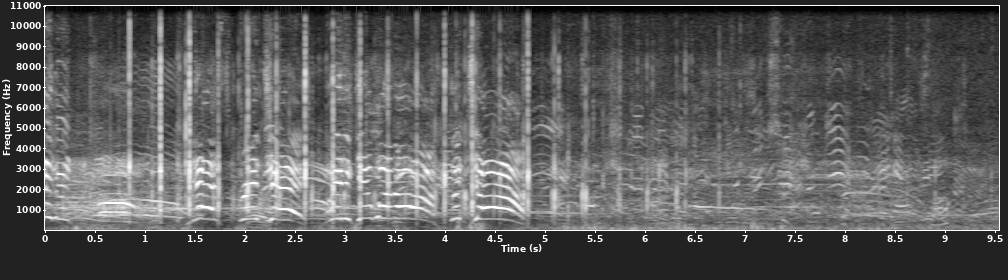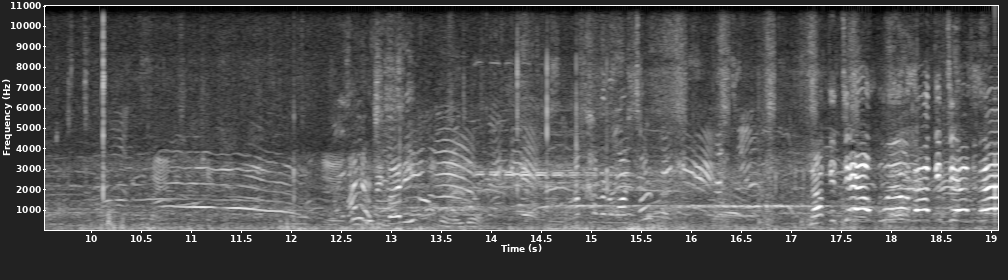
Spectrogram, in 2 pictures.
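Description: Young girls shout and call out across an open field.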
